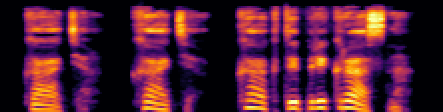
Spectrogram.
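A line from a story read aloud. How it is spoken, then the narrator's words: Whisper. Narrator (Russian): шептал Стефан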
